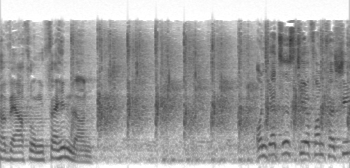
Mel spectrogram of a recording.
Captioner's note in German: Beifall DIE LINKE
